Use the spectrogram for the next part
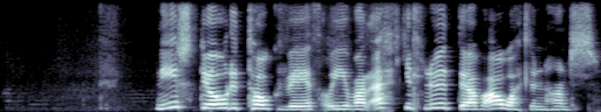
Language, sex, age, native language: Icelandic, female, 20-29, Icelandic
